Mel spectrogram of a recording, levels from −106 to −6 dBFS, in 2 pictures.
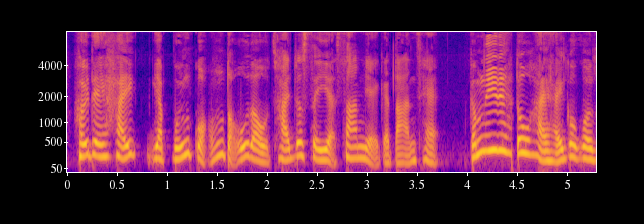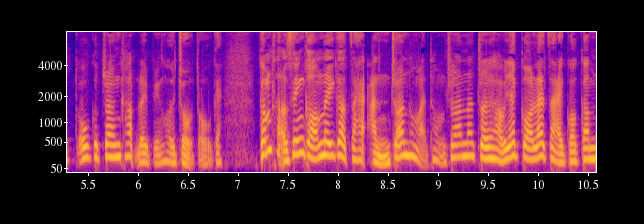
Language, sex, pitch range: Chinese, female, 170-225 Hz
